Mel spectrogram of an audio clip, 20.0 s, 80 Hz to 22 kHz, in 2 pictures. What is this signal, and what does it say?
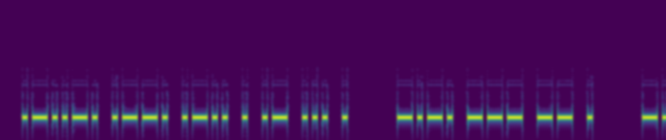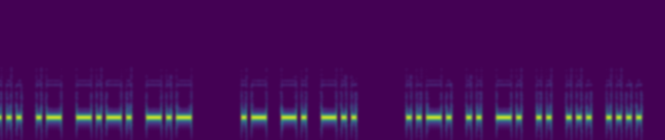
Morse code, heard as a keyed tone, about 16 wpm, 650 Hz. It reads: "PLEASE COME BACK AND FINISH
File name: 03-Chapter-03 16 WPM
